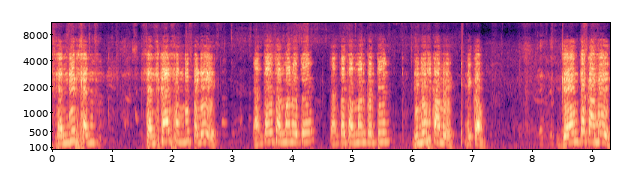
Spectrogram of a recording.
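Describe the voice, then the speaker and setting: At a village cricket prize ceremony in Konkan, India, a male announcer with a very high, steady voice formally reads out names one at a time. The audio sounds dull, and his listing is measured.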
